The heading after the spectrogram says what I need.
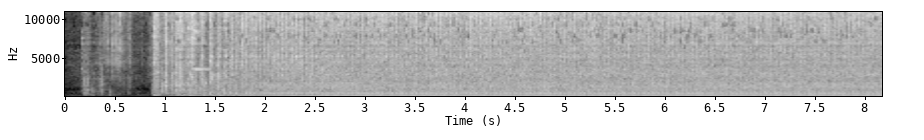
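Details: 1998 Murray 20506x8a push mower, auction find, throttle on rabbit, no working kill switch: pull start catches, revs climb within two seconds and settle into steady, even high-speed drone; runs cleanly.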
